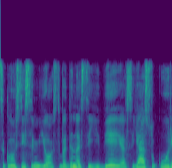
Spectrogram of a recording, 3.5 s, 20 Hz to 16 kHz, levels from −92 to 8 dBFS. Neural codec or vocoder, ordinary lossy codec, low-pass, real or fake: none; AAC, 64 kbps; 9.9 kHz; real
